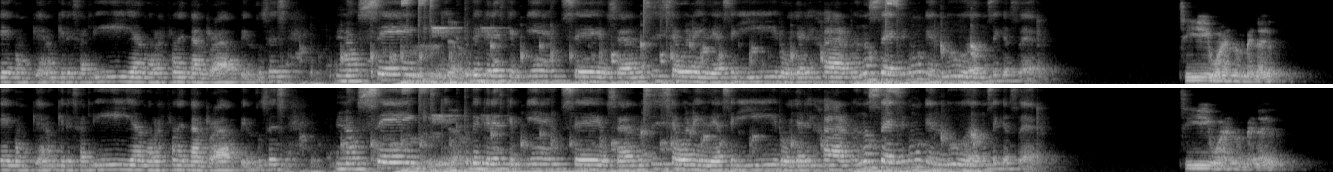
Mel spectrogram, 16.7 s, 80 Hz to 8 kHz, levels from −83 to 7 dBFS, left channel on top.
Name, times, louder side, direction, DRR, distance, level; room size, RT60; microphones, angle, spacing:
voice 1, 0.0-3.7 4.2-13.0, right 1 dB, 20° right, 1 dB, 0.5 m, -23 dB
sound 1, 3.5-12.3, left 1 dB, 80° left, 0.7 m, -23 dB
voice 2, 5.0-5.9 14.8-16.0, left 2 dB, 45° left, 4 dB, 0.3 m, -24 dB
2.7 x 2.2 x 2.7 m, 0.63 s
head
